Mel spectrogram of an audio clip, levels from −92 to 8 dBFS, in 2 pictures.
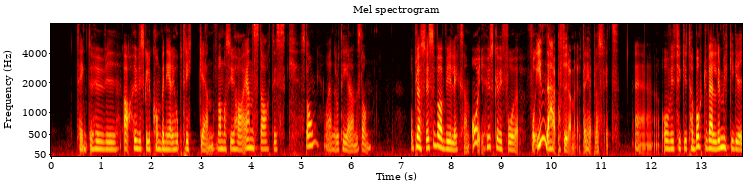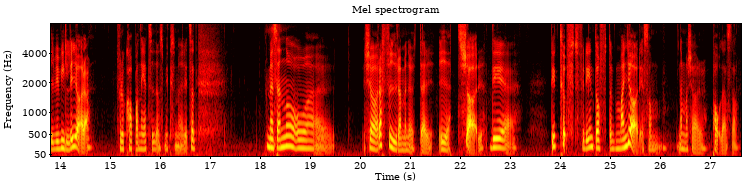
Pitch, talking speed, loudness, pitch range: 180 Hz, 200 wpm, -26 LUFS, 165-205 Hz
